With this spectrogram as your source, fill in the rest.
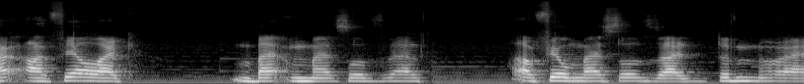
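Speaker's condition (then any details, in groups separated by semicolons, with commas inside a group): Friedreich's ataxia; spasticity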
